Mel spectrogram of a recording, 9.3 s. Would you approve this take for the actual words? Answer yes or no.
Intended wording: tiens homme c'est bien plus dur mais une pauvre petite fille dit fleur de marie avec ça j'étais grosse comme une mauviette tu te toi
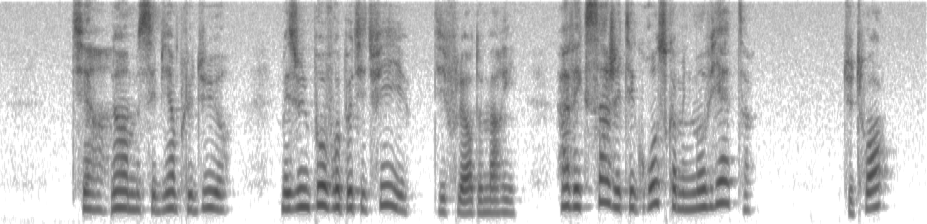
yes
